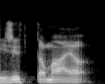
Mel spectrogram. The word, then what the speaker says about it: Zutomayo: I I pronounced the Japanese band's name wrong as well. It's technically Zutomayo, so mm.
